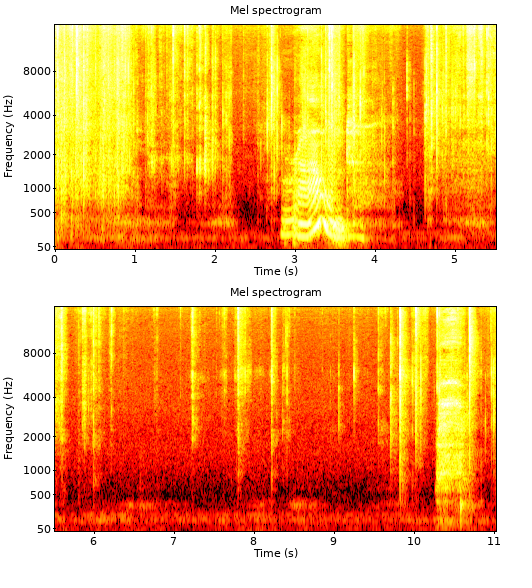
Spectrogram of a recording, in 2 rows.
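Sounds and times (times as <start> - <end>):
packaging rustling: 0.0 - 6.4.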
